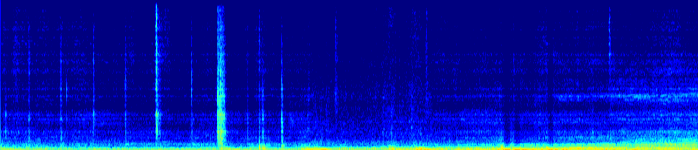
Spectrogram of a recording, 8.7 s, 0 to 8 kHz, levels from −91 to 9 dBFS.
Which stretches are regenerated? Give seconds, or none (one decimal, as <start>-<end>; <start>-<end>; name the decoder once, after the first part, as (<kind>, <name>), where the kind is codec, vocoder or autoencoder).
0.0-3.9 (codec, SNAC); 5.4-8.7

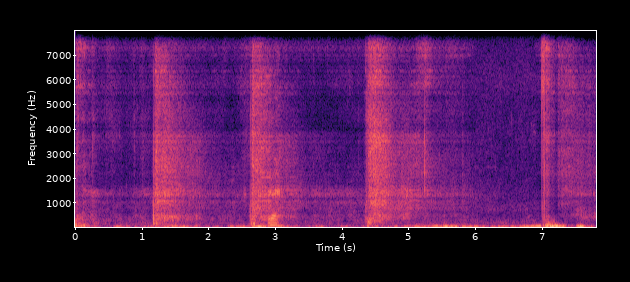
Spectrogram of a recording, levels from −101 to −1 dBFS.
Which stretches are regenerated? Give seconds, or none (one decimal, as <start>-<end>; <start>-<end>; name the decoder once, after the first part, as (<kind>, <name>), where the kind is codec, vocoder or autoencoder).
0.0-6.0 (codec, SNAC); 6.9-7.8

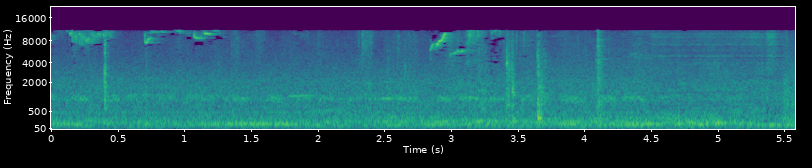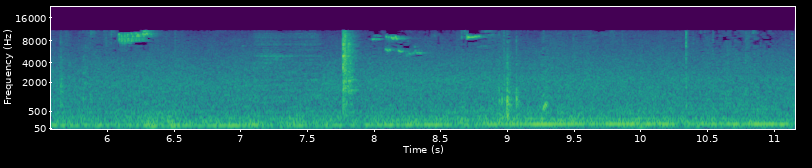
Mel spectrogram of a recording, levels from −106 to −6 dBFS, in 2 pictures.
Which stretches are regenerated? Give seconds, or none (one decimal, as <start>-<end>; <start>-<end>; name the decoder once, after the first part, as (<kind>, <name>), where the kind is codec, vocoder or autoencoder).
4.5-5.5 (codec, SNAC); 7.1-7.6

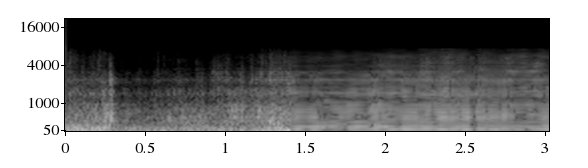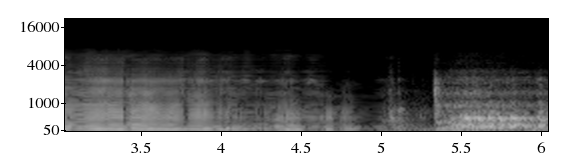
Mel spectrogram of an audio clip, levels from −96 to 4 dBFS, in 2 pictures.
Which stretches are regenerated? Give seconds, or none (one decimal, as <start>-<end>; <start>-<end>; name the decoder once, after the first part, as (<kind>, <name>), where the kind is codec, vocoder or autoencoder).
1.4-5.0 (vocoder, HiFi-GAN)

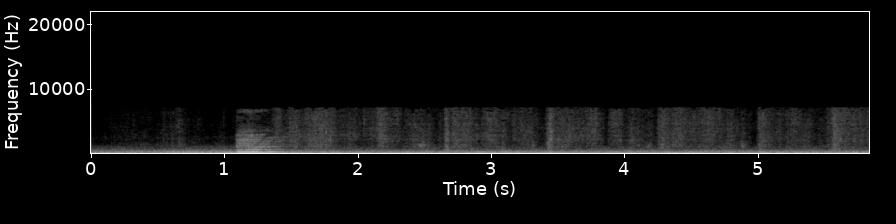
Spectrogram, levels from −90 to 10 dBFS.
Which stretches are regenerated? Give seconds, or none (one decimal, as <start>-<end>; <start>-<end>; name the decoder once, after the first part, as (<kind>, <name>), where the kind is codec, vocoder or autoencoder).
none

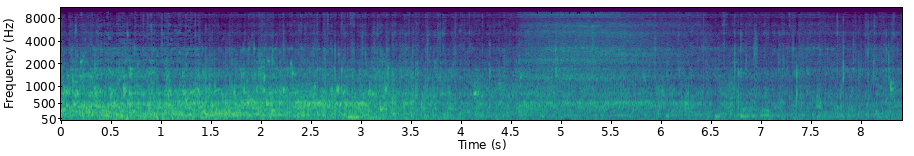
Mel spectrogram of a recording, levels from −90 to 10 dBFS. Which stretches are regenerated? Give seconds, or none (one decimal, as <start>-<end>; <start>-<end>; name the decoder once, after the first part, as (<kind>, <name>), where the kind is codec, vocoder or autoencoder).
0.7-4.6 (vocoder, WaveNeXt); 5.6-7.6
